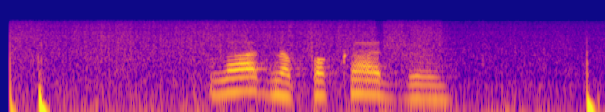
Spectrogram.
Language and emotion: Russian, neutral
